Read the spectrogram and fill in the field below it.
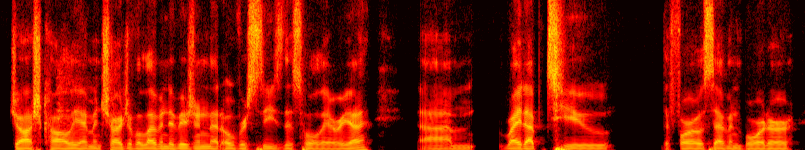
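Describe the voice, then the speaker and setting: Man, police superintendent, hoarse and losing his voice, very low pitch, dry sound. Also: no room sound. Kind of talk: community meeting address. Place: community meeting room.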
